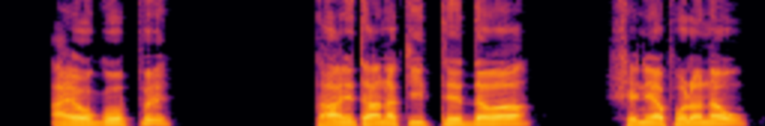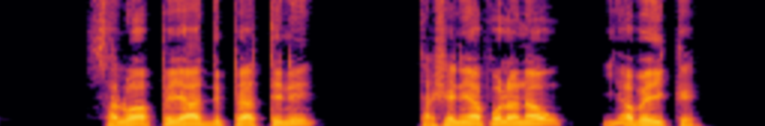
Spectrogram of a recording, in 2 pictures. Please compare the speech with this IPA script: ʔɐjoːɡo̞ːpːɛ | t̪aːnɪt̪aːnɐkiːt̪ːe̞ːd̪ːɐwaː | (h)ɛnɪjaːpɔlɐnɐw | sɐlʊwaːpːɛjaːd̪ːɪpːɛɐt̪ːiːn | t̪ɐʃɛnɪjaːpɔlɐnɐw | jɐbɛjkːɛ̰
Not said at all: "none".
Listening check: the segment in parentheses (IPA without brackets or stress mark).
ʃ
